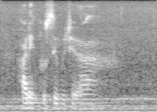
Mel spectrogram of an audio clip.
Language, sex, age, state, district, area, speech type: Santali, male, 30-45, Jharkhand, East Singhbhum, rural, spontaneous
